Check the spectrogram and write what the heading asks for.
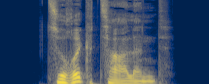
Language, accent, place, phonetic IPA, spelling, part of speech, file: German, Germany, Berlin, [t͡suˈʁʏkˌt͡saːlənt], zurückzahlend, verb, De-zurückzahlend.ogg
- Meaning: present participle of zurückzahlen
